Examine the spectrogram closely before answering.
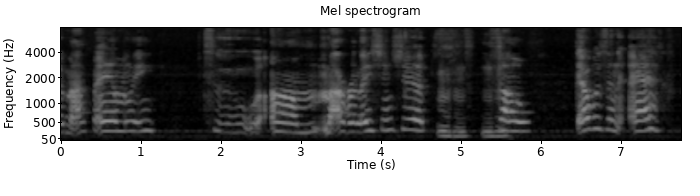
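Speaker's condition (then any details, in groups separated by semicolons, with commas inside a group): Quadriplegic cerebral palsy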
